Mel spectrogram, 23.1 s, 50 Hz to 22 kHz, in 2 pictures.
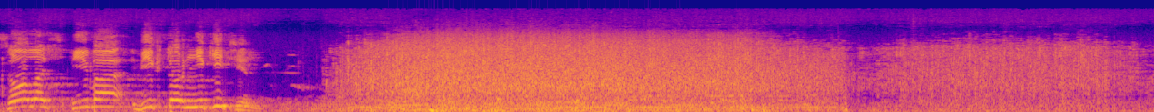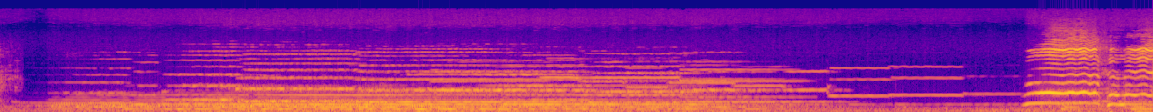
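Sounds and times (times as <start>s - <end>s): audience applauding: 3.0s - 11.8s.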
